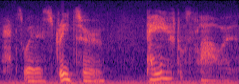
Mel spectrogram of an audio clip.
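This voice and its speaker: Tender young wife, 1950s film drama, lowish voice, hissy old soundtrack. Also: female voice, animated, measured pace, exaggerated voice, low-quality recording. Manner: tender, softly spoken, then anxiously pressing. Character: affectionate young wife eager for a vacation. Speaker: investigator's wife.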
